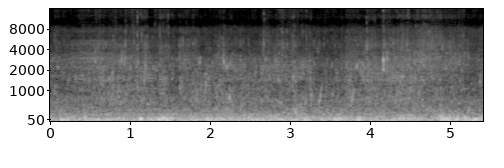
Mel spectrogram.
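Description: Wind buffeting the microphone in an uneven low rumble out on open water, with faint splashing of water around a boat.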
